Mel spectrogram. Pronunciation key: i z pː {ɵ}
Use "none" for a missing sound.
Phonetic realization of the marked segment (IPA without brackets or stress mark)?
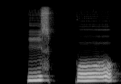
o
